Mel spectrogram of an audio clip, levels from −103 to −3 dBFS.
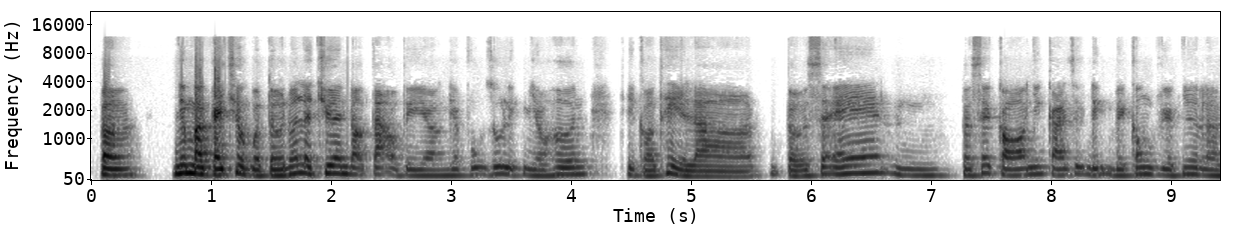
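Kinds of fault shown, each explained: Microphone overload: peaks flatten against the converter ceiling, adding a harsh crackle near 0.1 s and from 0.74 to 1.08 s, likely from excessive input gain.
Microphone volume stepped down: the level drops abruptly by about 3, 6 and 4 dB at 0.12, 1.11 and 2.13 s, likely automatic input-gain reduction reacting to clipping.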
